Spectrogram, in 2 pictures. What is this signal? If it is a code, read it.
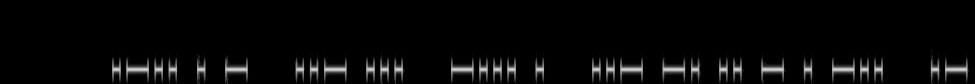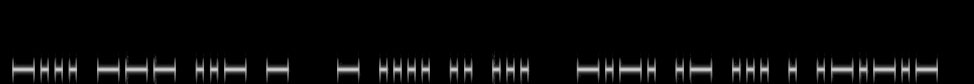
Morse code, heard as a keyed tone, about 17 wpm, 700 Hz. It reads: LET US BE UNITED ABOUT THIS CASE.
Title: Sentences from Top 1000 Words - Review Part 4 - 17wpm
